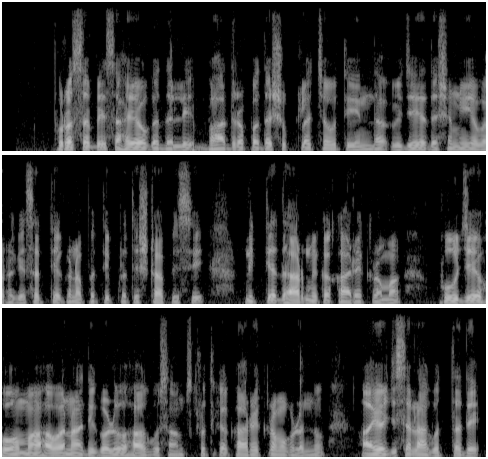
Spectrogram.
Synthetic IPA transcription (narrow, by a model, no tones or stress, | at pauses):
puɾɐsɐbʱesɐɦɐjɔːɡɐd̪ɐlːibʱaːd̪ɾɐpɐd̪ɐʃuklɐt͡ʃɐwt̪ijind̪ɐʋid͡ʒɐjɐd̪ɐʃɐmiːjɐʋɐɾɐɡe̞sɐt̪jɐɡɐɳɐpɐt̪ipɾɐt̪iʂʈʰaːpisinit̪jɐd̪ʱaːɾmikɐkaːɾjɐkɾɐmɐpuːd͡ʒɛɦɔːmɐɦɐʋɐnaːd̪iɡɐɭuɦaːɡusaːmskɾut̪ikɐkaːɾjɐkɾɐmɐɡɐɭɐnːuaːjoːd͡ʒisɐlaːɡut̪ːɐd̪e̞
